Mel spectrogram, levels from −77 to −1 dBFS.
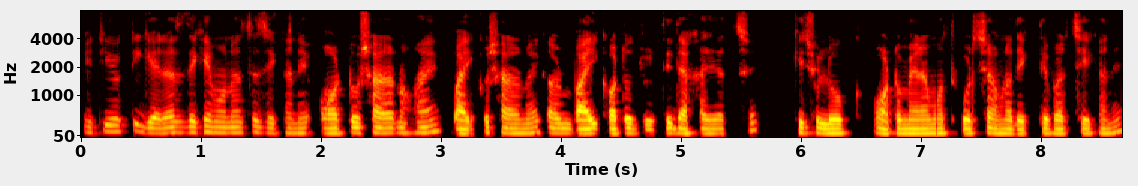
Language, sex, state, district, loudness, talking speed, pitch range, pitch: Bengali, male, West Bengal, North 24 Parganas, -26 LUFS, 200 wpm, 105-125 Hz, 115 Hz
